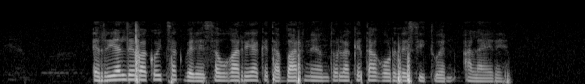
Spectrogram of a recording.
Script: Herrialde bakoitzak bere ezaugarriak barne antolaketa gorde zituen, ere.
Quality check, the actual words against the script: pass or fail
fail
